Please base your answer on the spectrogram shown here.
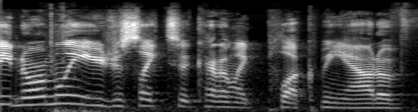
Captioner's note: none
